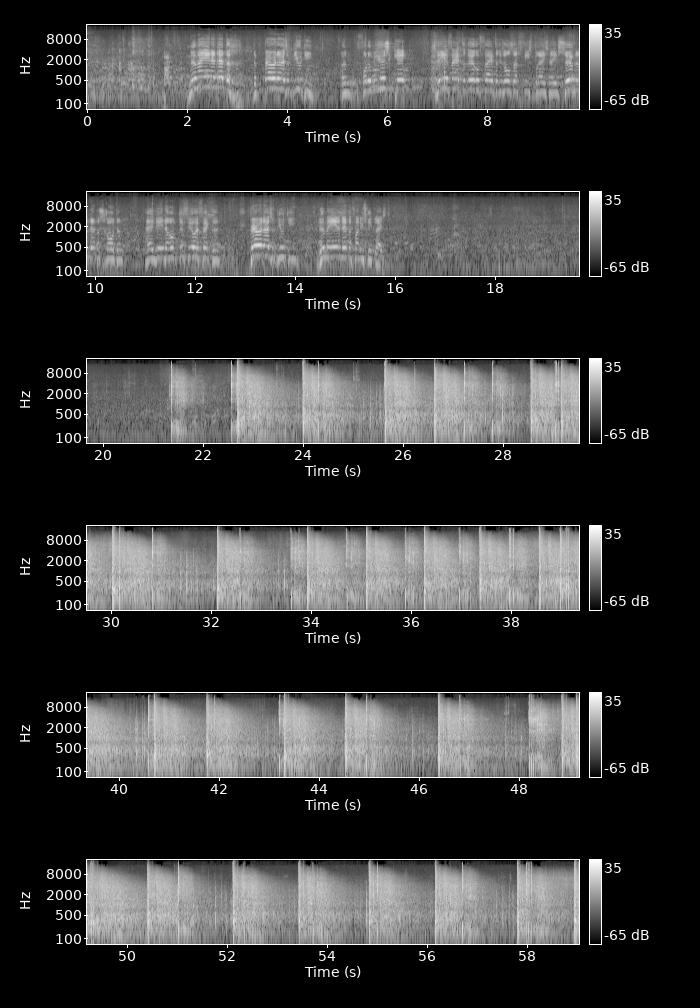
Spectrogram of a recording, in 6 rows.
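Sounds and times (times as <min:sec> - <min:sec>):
firework bangs with crackling: 0:21.3 - 0:59.0.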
